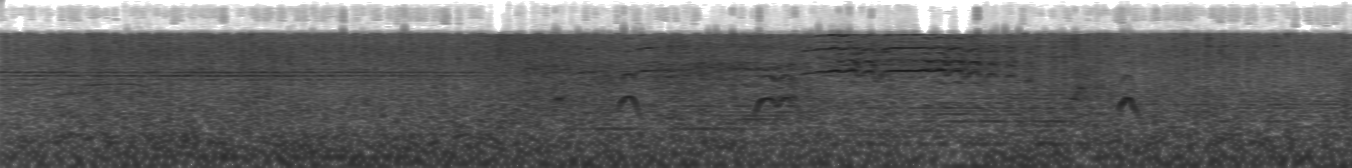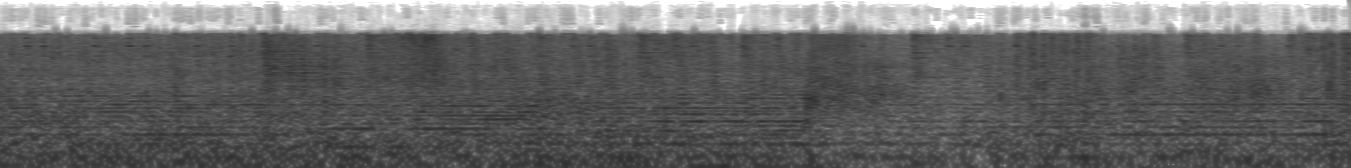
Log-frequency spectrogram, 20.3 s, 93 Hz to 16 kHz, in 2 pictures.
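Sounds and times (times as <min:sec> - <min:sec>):
longhorn cattle stampede pounding hooves: 0:00.0 - 0:20.2
high longhorn cattle cries: 0:04.1 - 0:08.6.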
